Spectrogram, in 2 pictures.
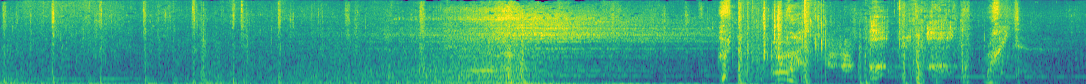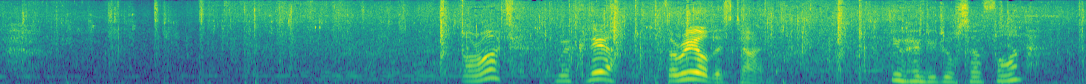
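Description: Footsteps scuff over stone and grass.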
